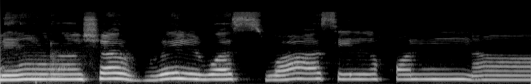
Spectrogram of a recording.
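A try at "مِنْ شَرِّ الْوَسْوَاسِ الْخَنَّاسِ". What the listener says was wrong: आपके वाव पे होंठ भी नहीं गोल हो रहे, ठीक है। वस वसिल वस, वाव पे होंठ गोल।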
